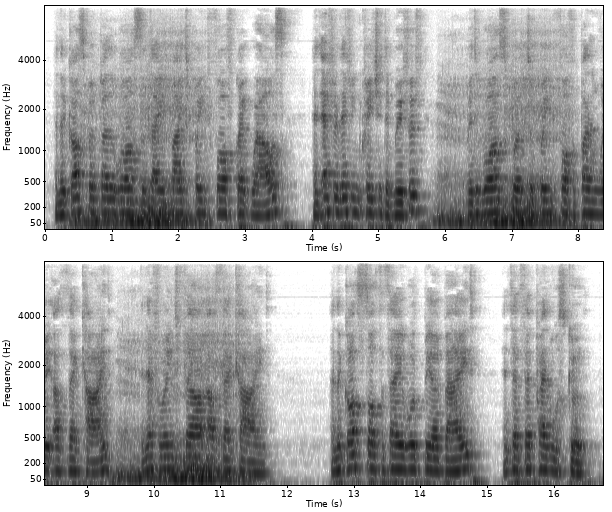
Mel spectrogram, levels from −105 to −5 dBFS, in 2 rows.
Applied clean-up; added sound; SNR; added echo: none; Animal; 0 dB; reverberation time 0.4 s.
